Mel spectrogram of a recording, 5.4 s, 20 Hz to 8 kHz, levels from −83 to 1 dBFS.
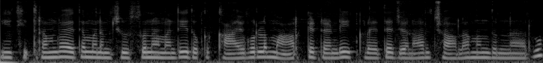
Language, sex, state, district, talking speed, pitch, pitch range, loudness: Telugu, female, Andhra Pradesh, Guntur, 175 wpm, 195 Hz, 185-205 Hz, -40 LUFS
